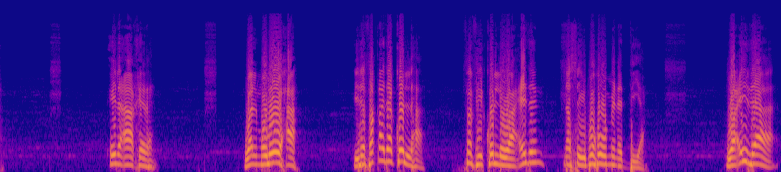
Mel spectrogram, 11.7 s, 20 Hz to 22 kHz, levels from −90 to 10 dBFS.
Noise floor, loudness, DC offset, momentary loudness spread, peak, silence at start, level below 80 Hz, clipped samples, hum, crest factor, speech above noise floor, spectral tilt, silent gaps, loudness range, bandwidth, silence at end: -65 dBFS; -19 LUFS; under 0.1%; 13 LU; -8 dBFS; 1.65 s; -46 dBFS; under 0.1%; none; 14 dB; 47 dB; -7 dB/octave; none; 5 LU; 13.5 kHz; 0.15 s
